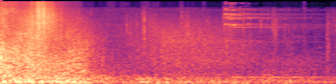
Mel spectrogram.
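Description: An Incendio fire spell cast in Hogwarts Legacy: a loud, whooshing fiery burst opens, then fades into a low rumbling roar that tapers off over a few seconds.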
